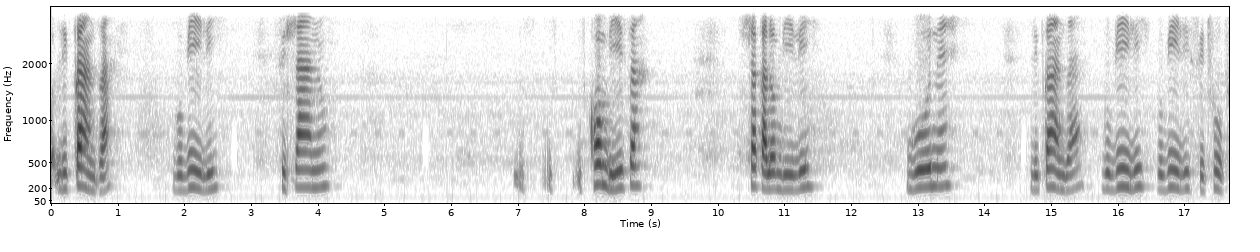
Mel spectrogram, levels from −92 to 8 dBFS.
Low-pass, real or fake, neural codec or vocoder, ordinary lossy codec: 3.6 kHz; real; none; none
